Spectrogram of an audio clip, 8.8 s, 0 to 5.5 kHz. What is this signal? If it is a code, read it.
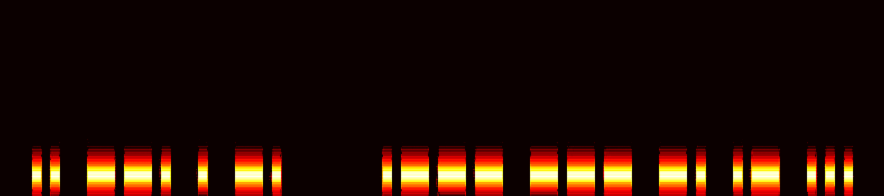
Morse code, heard as a keyed tone, about 13 wpm, 600 Hz. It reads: IGEN JONAS
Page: Ferie 13 wpm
